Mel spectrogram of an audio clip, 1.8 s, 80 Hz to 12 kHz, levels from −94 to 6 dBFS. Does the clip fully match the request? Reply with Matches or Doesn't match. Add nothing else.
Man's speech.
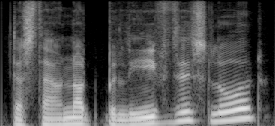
Matches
